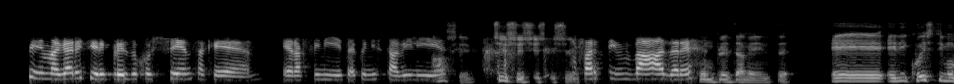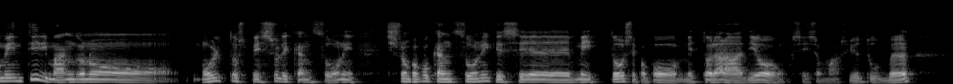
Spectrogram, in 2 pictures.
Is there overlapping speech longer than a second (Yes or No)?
No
